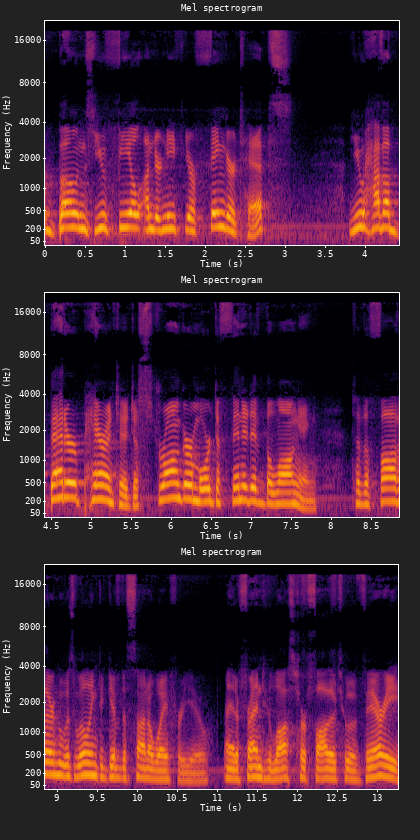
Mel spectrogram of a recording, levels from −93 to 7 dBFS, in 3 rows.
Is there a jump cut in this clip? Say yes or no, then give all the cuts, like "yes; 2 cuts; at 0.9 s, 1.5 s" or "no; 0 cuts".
yes; 1 cut; at 11.0 s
